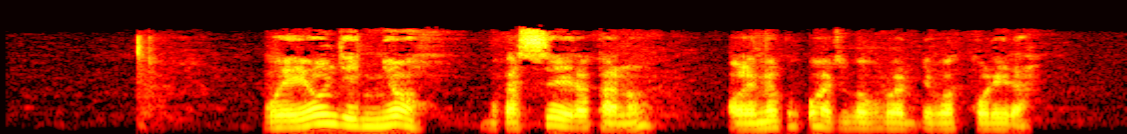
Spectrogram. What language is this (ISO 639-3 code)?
lug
